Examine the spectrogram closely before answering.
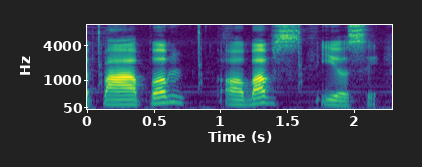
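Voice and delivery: পাপম অবাপস ইয়সি slowly, in split syllables. Shown as a demonstration. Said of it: "তাহলে".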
